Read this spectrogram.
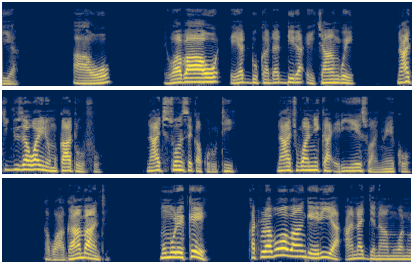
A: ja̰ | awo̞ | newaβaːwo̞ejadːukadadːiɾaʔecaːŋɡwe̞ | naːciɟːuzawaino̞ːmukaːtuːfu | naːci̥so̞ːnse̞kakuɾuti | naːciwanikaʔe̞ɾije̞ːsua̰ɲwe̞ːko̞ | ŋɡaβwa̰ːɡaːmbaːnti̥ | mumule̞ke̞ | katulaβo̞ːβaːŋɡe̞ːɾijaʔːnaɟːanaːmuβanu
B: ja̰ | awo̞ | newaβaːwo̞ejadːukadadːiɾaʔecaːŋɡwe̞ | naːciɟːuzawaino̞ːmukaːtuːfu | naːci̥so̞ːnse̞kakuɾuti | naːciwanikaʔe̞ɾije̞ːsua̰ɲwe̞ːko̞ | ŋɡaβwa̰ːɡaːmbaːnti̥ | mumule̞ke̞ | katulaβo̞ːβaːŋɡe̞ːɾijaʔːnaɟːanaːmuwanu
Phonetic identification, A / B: B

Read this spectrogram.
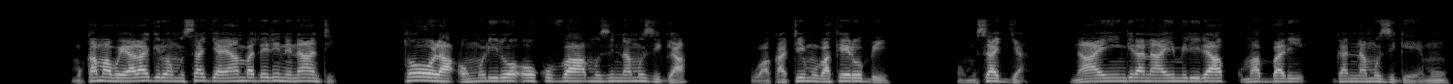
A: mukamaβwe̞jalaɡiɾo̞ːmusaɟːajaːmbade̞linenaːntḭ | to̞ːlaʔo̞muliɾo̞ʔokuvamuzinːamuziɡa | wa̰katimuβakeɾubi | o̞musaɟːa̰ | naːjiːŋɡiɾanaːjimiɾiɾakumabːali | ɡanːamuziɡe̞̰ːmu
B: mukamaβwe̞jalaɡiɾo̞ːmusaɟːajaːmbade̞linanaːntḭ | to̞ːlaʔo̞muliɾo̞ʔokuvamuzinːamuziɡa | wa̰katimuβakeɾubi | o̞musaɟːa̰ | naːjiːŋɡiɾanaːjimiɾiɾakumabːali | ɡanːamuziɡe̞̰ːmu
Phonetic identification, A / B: A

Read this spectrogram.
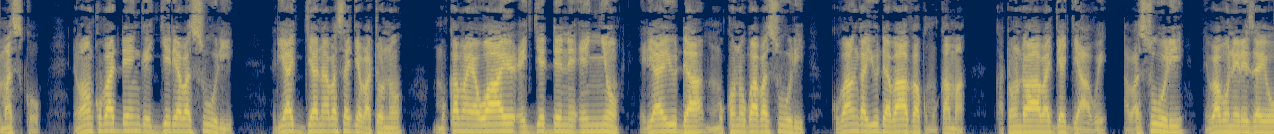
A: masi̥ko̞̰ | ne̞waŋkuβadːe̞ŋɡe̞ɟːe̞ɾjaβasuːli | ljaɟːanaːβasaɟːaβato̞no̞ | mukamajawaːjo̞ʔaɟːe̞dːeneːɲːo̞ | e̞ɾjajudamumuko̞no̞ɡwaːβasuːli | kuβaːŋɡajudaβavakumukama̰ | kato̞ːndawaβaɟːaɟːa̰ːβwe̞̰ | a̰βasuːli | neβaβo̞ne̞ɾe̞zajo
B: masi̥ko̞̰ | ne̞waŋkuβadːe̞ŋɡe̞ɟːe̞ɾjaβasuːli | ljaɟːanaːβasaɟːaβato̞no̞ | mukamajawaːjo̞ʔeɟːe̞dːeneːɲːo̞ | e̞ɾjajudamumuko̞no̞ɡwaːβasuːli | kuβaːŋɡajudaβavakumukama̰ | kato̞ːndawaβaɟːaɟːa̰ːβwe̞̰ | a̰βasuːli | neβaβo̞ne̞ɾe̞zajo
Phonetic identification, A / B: B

